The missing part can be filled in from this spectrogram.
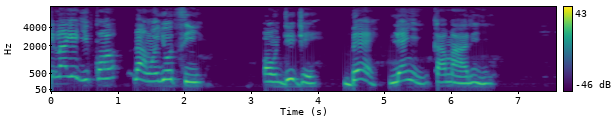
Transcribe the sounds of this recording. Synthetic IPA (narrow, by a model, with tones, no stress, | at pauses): i˦la˦je˦˨ji˨˦kɔ̃˦ | la˦˨w̃ɔ̃˧joː˦tʰi˧ | ɔ˨hũ˧˨di˦d͡ʒe˨ | bɛː˦˨ | lɛ˦j̃ĩ˦˨˦ka˦mãː˦˧ɾi˦˨ji˧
